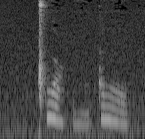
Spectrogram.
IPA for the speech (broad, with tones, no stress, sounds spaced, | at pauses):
ǁ u˥˩ ɳ ʔ ṳ˨˩˦ ʈ u˥˩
